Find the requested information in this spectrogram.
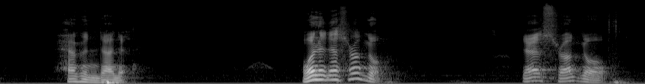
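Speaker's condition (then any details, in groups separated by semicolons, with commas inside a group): Cleft palate; congenital cleft palate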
